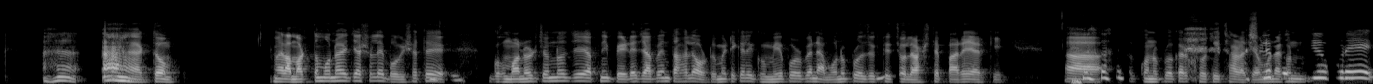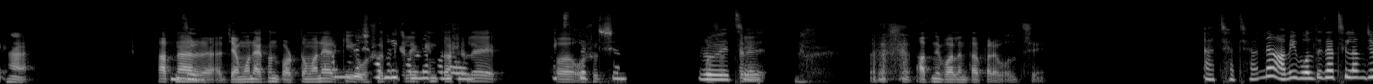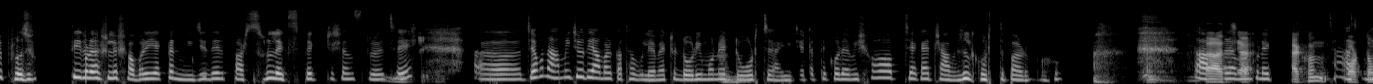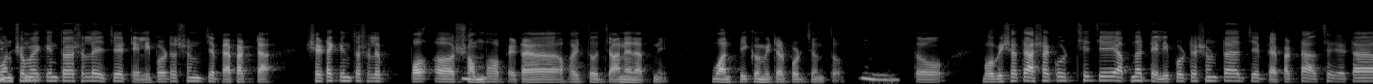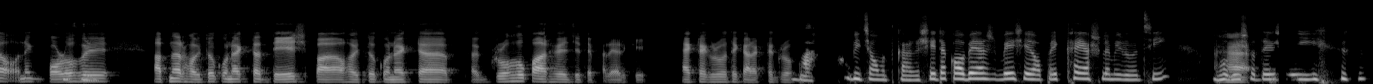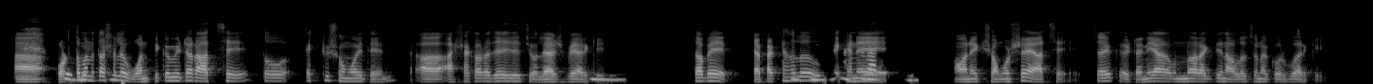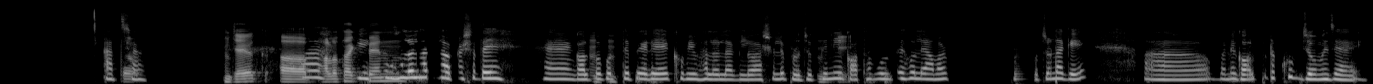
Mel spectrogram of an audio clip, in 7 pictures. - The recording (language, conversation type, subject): Bengali, unstructured, আপনার জীবনে প্রযুক্তির সবচেয়ে বড় পরিবর্তন কী?
- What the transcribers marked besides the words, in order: throat clearing; lip smack; laugh; in English: "এক্সপেকটেশনস"; chuckle; laughing while speaking: "প্রযুক্তির আসলে"; laughing while speaking: "পার্সোনাল এক্সপেকটেশনস"; laughing while speaking: "ট্রাভেল করতে পারবো"; chuckle; in English: "এক্সপেকটেশনস"; in English: "teleportation"; in English: "teleportation"; chuckle; tapping; unintelligible speech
